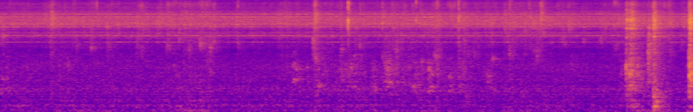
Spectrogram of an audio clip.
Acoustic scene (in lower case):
kitchen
